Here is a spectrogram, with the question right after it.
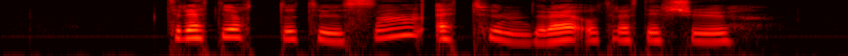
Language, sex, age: Norwegian, female, 19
